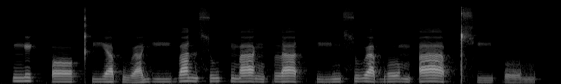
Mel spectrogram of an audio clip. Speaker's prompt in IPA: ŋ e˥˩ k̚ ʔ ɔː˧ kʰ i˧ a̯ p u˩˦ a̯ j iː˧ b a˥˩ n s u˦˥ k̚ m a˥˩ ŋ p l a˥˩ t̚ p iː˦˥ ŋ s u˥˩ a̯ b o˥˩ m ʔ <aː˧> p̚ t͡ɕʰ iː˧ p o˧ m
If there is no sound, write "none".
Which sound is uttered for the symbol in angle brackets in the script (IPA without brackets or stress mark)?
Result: aː˥˩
